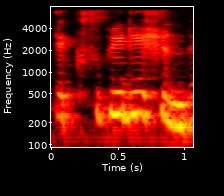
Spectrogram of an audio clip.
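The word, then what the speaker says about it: expedition: Next question है dash एक्सपीडिशन, क्या pronunciation है, एक्सपीडिशन। एक्सपीडिशन से फर्स्ट लेटर पकड़िए, एक्स। सेम एक्सप्लेनेशन जो मैंने अभी 8th वाले क्वेश्चन में बताया है, वही सेम साउंड प्रोड्यूस हो रहा है, एक्स, इजंट इट।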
